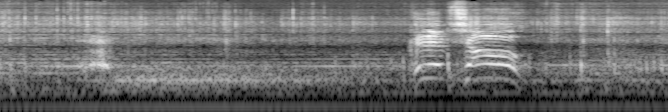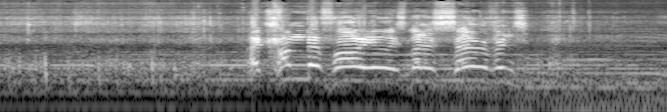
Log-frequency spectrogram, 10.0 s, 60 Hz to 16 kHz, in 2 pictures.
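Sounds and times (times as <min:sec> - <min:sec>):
steady low tone: 0:00.0 - 0:07.0
ropes and timbers creaking: 0:00.0 - 0:07.7.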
